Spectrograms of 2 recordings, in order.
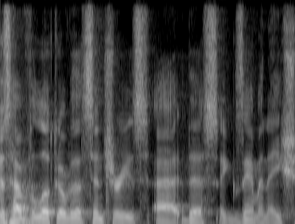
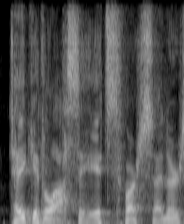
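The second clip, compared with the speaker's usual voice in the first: put-on Scottish brogue; Scottish accent. Retelling his story's line to the co-host, Scottish accent. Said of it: "In his, in his Scottish accent".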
